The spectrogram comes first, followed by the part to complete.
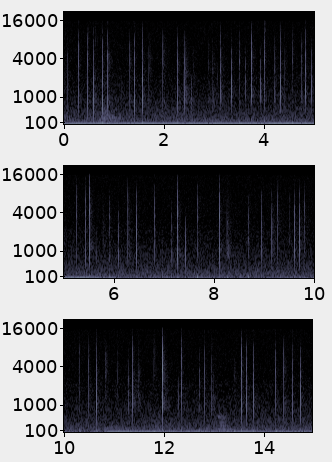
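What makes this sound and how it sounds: Long acrylic nails scratch and tap a handheld smartphone in a solid white plastic case close to the mic. Quick, dry, bright clicks come in an irregular patter over soft scratching. A steady low hum runs underneath and drops out for a few seconds in the middle.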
